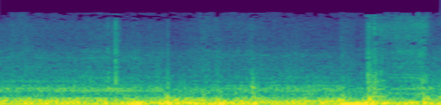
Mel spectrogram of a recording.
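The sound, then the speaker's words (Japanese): A car idles while queued at the back of a fast-food drive-through line in the plains of Niigata Prefecture, giving a low, steady engine rumble with some wind noise and no talk. “もうまたマクドナルドドライブスルーのですね、今ちょっと車が数台行列になっているところの最後尾につけましてですね、新潟県平野部、”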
